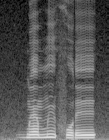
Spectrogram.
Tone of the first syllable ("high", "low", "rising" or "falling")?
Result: high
